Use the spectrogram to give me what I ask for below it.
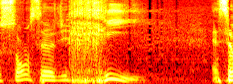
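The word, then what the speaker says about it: ρ: Só que a pronúncia dela vai ficar assim meio parecida com a letra R em português, tá? Ri, ri, ri. E acompanhada de qualquer vogal vai ser Ra, Ré, Ri.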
